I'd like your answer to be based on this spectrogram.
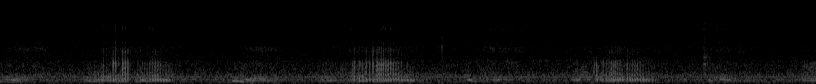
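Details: Soft, rhythmic snores roughly every 2.5 seconds over steady room hum and hiss; mild snoring.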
